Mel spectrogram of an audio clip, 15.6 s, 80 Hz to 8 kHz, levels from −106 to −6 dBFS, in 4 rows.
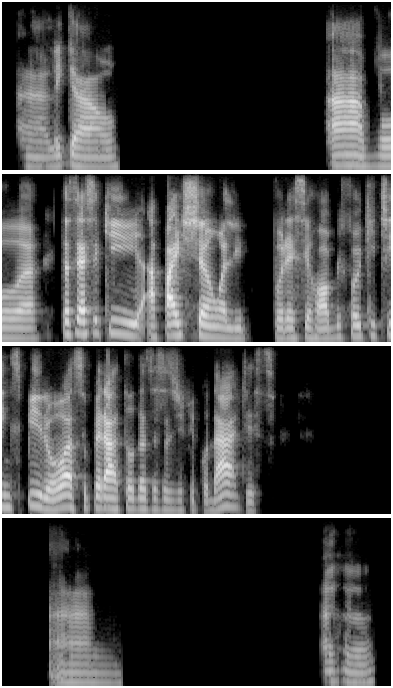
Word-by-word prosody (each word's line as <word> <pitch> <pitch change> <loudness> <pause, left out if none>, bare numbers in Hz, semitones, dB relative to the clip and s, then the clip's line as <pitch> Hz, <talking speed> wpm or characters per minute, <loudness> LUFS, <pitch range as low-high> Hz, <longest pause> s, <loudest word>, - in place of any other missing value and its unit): Ah, 120 -1 -12
legal. 120 -1 -5 2.1
Ah, 140 +1 +2
boa. 130 0 -4 0.2
Então 175 - +2
você 175 - +1
acha 180 +1 +4
que 180 -4 -1
a 140 - +2
paixão, 155 -2 +5
ali, 125 -2 -5 0.2
por 130 -1 -4
esse 130 +1 -3
hobby 125 +2 -3
foi 150 +1 -7
que 155 +1 -11
te 165 +2 -6
inspirou 160 -3 -2
a 165 - +6
superar 150 -3 +3
todas 140 0 -8
essas 135 -1 -14
dificuldades? 125 +2 -4 1.6
Ah. 120 - -14 2.0
Aham. 130 -1 -15
135 Hz, 95 wpm, -24 LUFS, 125-150 Hz, 2.1 s, a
